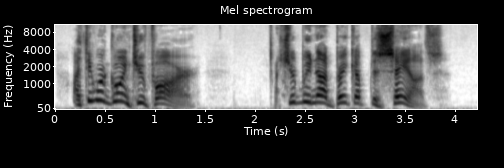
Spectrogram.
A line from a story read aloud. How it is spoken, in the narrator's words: I cried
